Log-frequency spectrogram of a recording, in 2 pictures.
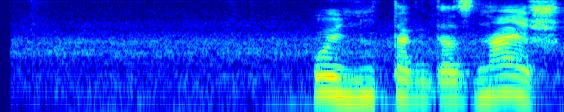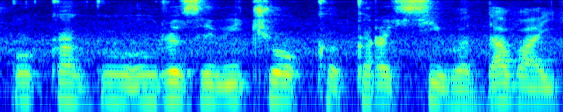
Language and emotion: Russian, neutral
